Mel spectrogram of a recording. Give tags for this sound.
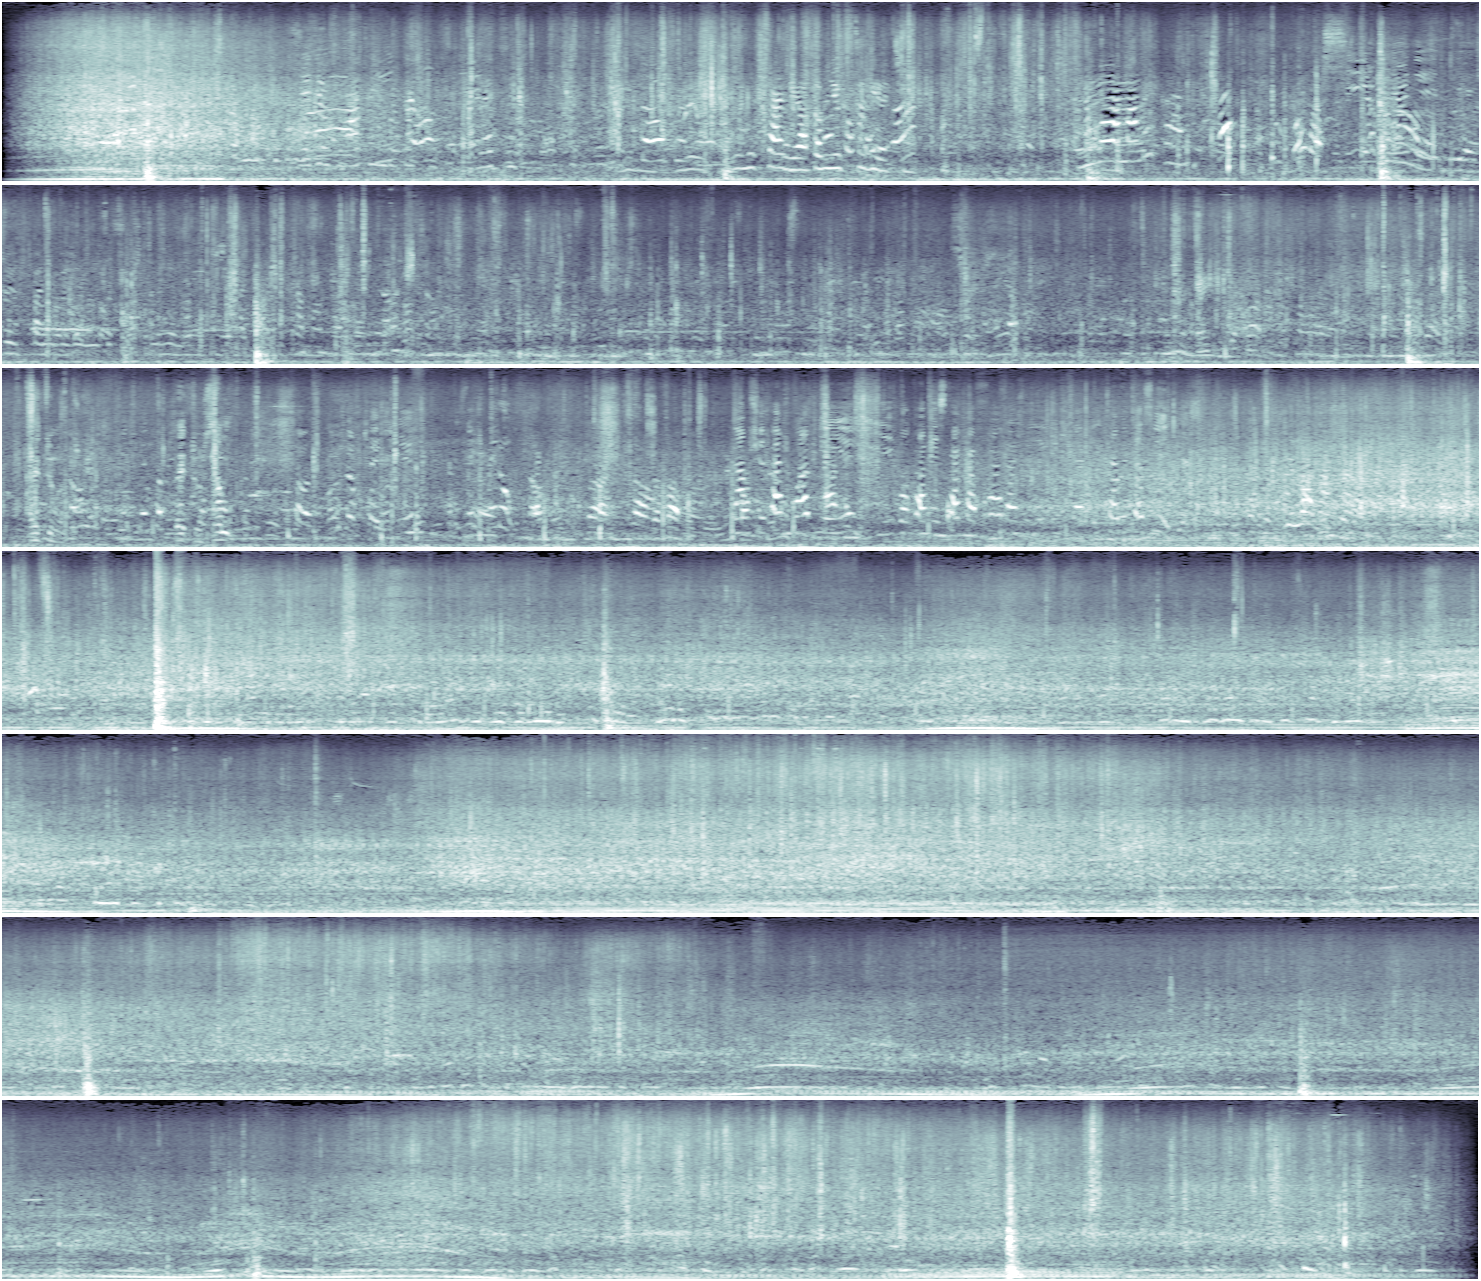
Sunday gowo people ambience Kaszuby Poland village parking Pr fieldrecording car

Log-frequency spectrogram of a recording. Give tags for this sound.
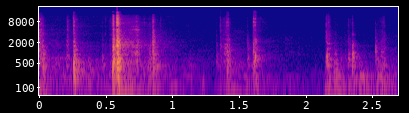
buzz latch machine mechanical whir

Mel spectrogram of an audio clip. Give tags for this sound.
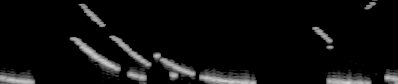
comet synth space image meteor meteorite

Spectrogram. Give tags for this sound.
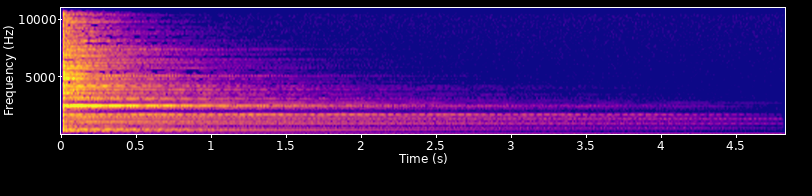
cymbal drums percussion

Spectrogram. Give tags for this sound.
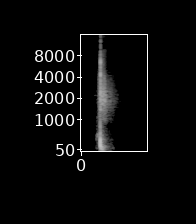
slap fist boxing-punch punching hit punch-sound-effect fight-punch punch fight boxing

